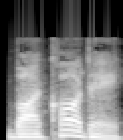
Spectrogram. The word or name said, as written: bicaudate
